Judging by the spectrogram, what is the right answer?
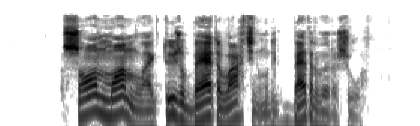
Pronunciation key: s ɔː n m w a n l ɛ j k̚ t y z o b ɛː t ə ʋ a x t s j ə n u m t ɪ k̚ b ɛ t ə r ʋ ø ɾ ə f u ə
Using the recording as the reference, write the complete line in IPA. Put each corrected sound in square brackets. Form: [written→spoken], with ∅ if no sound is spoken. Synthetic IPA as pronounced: s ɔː n m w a n l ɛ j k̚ t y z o b ɛː t ə ʋ a x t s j ə n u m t ɪ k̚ b ɛ t ə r ʋ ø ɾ ə [f→s] u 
